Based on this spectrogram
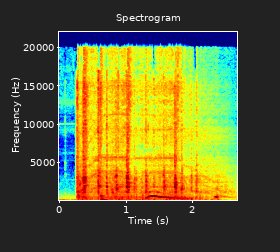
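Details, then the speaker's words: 2003 Chevy Silverado 5.3 V8 from a rollover, hydrolocked, cranked with spark plugs out: short burst of uneven cranking with wet spitting as oil sprays out of the plug holes on the side it laid over on. "Yeah, we got a mess. But it was only on one side. Look at that. It was all on this side, but yeah, we made a mess. Wow, look at that. It sprayed all over the place."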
